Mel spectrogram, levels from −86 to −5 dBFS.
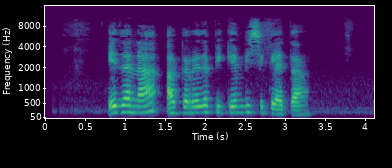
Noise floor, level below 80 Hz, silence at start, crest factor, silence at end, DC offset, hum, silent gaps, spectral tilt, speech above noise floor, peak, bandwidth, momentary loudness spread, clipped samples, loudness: -61 dBFS; -84 dBFS; 0.8 s; 20 dB; 0.8 s; under 0.1%; none; none; -2.5 dB/octave; 33 dB; -10 dBFS; 11 kHz; 6 LU; under 0.1%; -28 LUFS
